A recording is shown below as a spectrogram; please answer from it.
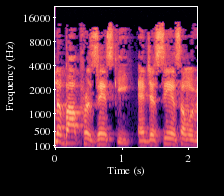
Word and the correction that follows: Porzingis: Wait, did I say it wrong? – He said Przinski. – What is it? Old man, so Porzingis.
